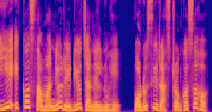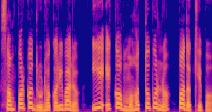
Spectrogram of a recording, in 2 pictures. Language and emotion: Odia, neutral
